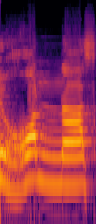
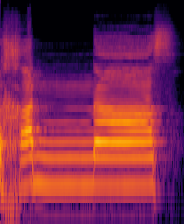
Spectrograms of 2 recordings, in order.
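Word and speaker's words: الخناس: Alcine, c'est pas ron. Toi, tu dis ronnas. Quand tu dis ronnas, c'est comme si tu mettais le roin. C'est comme si tu mettais ça. C'est comme si tu mettais ro. Ou comme ça, là. C'est pas ro. C'est kha. C'est le kha de Khadija, là.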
